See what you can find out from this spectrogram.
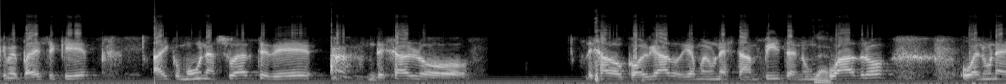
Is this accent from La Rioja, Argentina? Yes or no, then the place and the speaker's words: yes; La Rioja, Argentina; nosotros como estudiantes riojanos en ese momento de la secundaria participábamos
